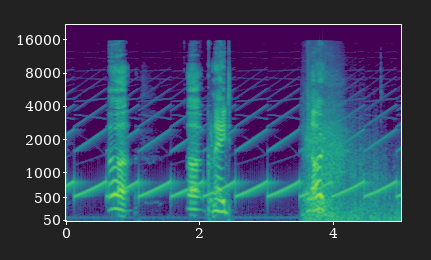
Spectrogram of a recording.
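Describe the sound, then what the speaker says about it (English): A house alarm siren wails in the video game Dead Pixels, a loud rising electronic tone repeating steadily across the whole stretch while someone shouts over it and a burst of noise near the end. "I set off some kind of alarm."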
